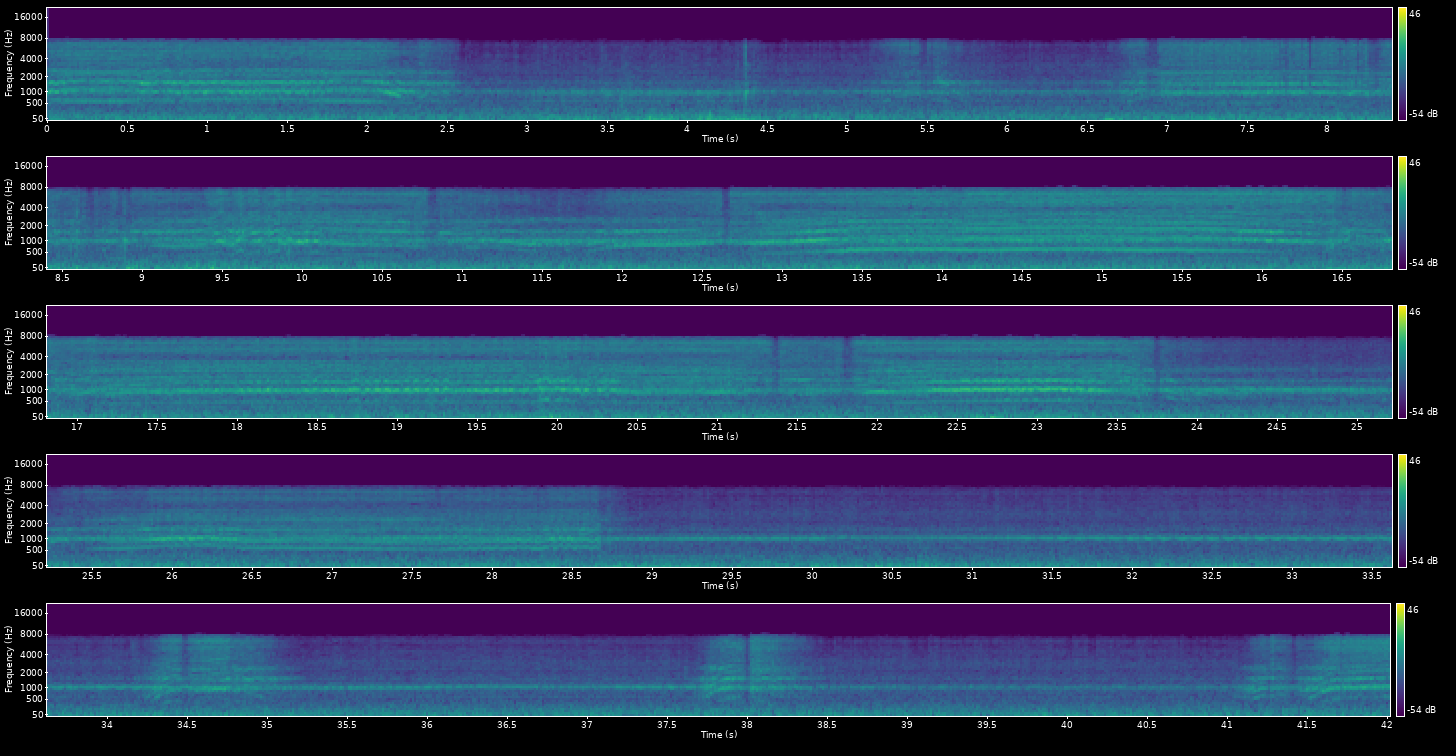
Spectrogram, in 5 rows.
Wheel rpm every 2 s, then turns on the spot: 150, 40, 40, 100, 110, 100, 130, 150, 110, 100, 110, 100, 60, 70, 10, 0, 10, 20, 10, 0, 60.
2-4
